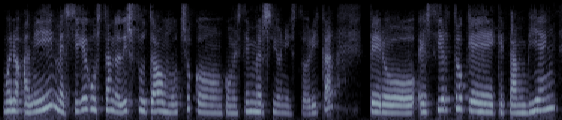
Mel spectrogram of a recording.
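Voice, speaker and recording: A woman novelist answering interview questions, speaking haltingly with many restarts and fillers. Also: medium pitch, darkish tone. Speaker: novelist guest. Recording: slightly dull lo-fi line.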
